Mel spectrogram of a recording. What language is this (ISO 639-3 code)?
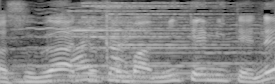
jpn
